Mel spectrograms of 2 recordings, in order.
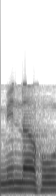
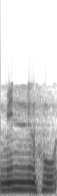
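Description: No difference in how they are said.

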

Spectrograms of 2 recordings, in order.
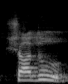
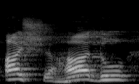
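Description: First: The opening vowel is dropped from the word. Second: The opening vowel is kept at the word's start. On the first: The speaker calls it wrong. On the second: The speaker calls it right.

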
